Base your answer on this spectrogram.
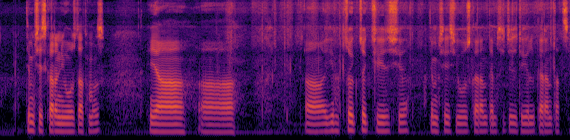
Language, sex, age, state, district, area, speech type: Kashmiri, male, 18-30, Jammu and Kashmir, Anantnag, rural, spontaneous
